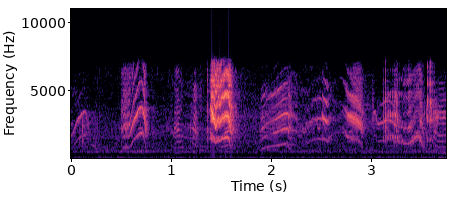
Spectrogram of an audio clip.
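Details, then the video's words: Parrot giving loud, harsh, rasping screeches, several in under four seconds, with bending up-and-down tones. The loudest burst comes midway. The background is quiet. "Parrots Voice | तोता | तोते की आवाज"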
